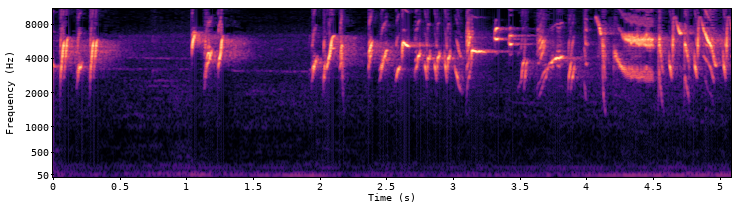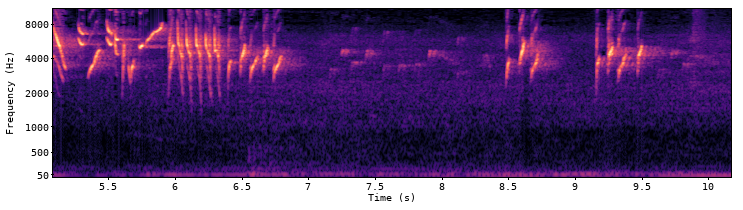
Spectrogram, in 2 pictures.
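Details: Wild Moroccan goldfinch in sustained song, a fast, lively stream of high tinkling chirps, buzzy trills and liquid twitters for about seven seconds, then scattered short phrases, with low rumbling noise beneath.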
